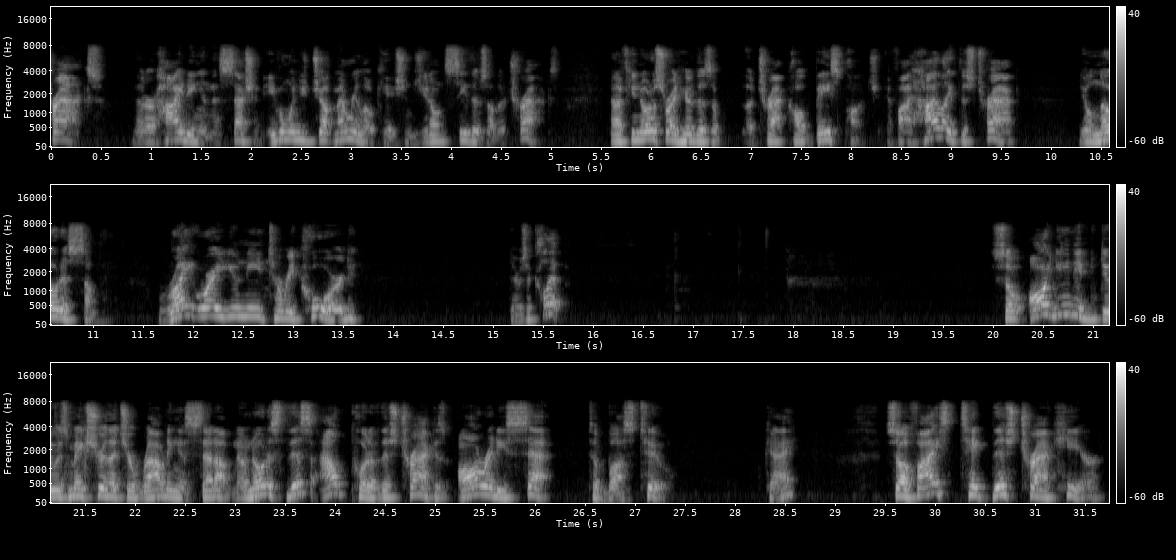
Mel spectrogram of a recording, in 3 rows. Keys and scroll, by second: 15.4 t, 17.3 ctrl+alt+super+Down.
